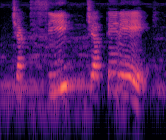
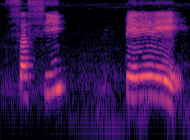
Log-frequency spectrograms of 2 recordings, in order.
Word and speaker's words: Jaci Jaterê: com a cultura guarani, não conseguiam pronunciar corretamente o nome Jaci Jaterê e falavam Saci Pererê.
